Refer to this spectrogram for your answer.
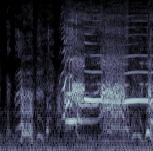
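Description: Two people scream together in pain and fear as their bodies change and their bones break: a loud, sustained wail after a second of short gasping whimpers, the high-pitched cries holding steady in near unison until the end.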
